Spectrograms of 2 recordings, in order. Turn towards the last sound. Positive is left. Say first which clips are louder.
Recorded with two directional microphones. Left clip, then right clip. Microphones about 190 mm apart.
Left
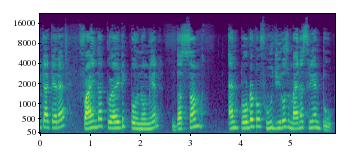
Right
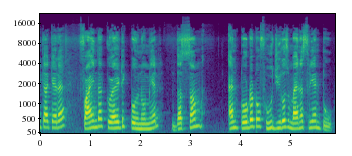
# right 6 dB
turn(degrees=-40)  # may be behind; listen again after turning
